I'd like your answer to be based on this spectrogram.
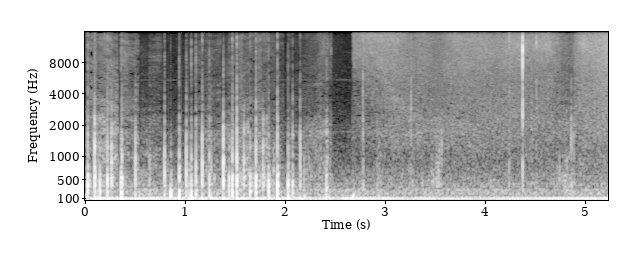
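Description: Fingerpads of one hand tap the inside of the front cover board of an open hardcover book, a flat, solid board of cloth- or paper-covered cardboard, with the book lying on a carpet and its dust jacket unfolded beside it. Quick, soft, dull taps come in a dense run for the first couple of seconds, then thin out to a few faint, sparse taps over a steady low hum.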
